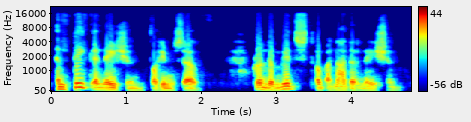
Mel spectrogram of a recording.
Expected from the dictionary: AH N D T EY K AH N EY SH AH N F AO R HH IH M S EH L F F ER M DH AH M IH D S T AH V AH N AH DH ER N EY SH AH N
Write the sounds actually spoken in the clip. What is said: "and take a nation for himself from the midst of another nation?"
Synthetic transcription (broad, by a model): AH N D T EY K AH N EY SH AH N F AO R HH IH M S EH L F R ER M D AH M IH D S T AH V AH N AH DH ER N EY SH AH N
